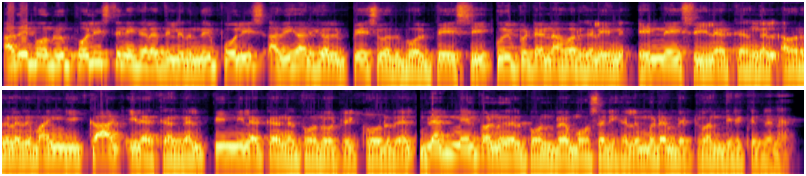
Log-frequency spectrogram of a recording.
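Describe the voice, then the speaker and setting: A man with a Sri Lankan Tamil accent narrates a news explainer. His voice is very dark and muted in tone, at a middling pitch. He explains point by point in formal, orderly phrasing, like a prepared report. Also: brisk, hardly any pauses.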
